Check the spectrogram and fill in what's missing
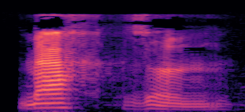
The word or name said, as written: makhzan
